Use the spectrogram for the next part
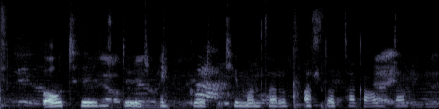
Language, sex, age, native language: Icelandic, female, 15, Icelandic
